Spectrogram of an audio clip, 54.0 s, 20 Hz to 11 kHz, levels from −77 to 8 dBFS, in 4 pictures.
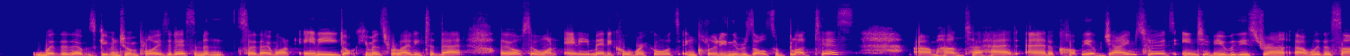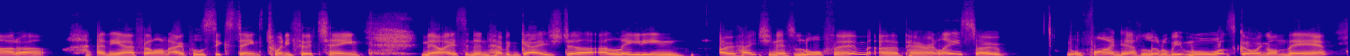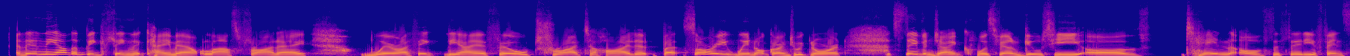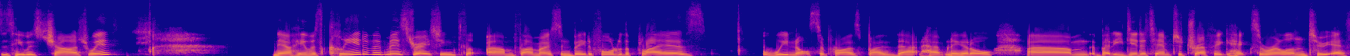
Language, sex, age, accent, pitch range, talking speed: English, female, 20-39, Australian, 190-245 Hz, 165 wpm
